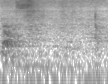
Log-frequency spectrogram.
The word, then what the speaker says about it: trough: आप ये राइट, आप घर में ये डेली यूज करते हैं, मगर कुछ थोड़ा टफ। आर जो इतना प्रोनाउंस नहीं होता है इंग्लिश में, TROUGH जब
